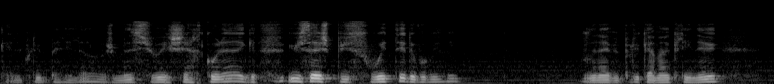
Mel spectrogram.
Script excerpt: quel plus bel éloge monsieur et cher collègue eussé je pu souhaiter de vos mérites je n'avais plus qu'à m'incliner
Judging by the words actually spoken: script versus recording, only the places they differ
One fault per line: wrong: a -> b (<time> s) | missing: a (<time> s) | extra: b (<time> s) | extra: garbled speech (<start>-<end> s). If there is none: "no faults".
no faults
